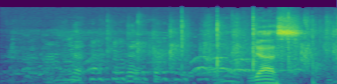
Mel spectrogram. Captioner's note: audience laughter and applause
